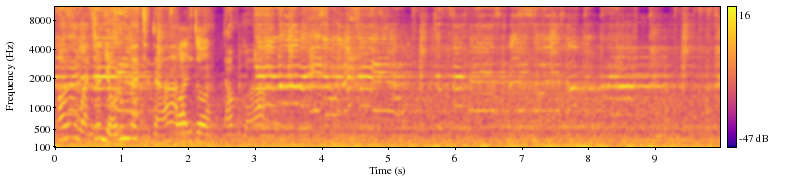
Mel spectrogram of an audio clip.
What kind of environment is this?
car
